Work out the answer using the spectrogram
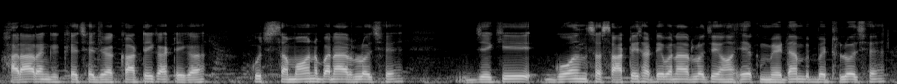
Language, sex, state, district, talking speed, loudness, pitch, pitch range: Angika, male, Bihar, Bhagalpur, 195 wpm, -19 LUFS, 120 Hz, 115-125 Hz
